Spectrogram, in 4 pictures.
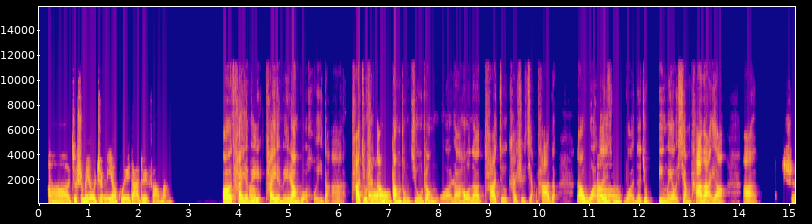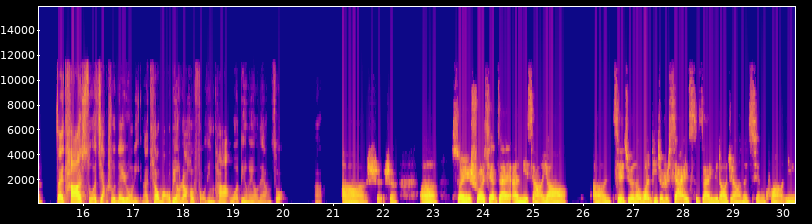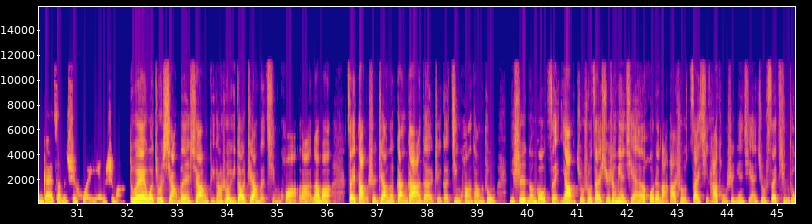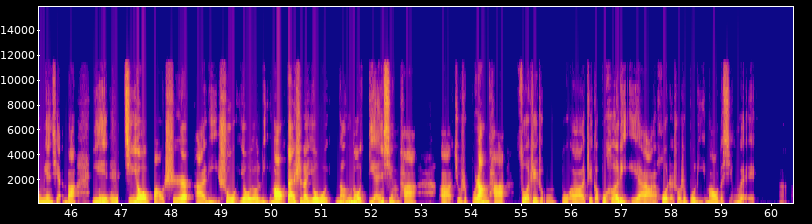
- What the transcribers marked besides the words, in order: tapping
- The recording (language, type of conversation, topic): Chinese, advice, 在聚会中被当众纠正时，我感到尴尬和愤怒该怎么办？
- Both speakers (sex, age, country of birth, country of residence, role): female, 20-24, China, United States, advisor; male, 45-49, China, United States, user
